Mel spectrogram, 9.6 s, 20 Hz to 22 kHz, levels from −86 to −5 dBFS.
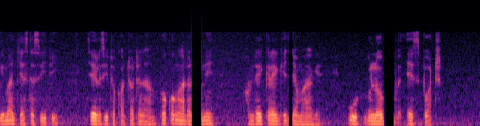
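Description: Playback most likely stalled when the Bluetooth link's buffer ran dry while delayed packets were resent. Each Bluetooth stall cuts the speech to silence and then resumes: from 3.83 to 4.03 s, from 5.77 to 5.85 s just after "ondikre gi", and from 7.68 to 7.88 s.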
